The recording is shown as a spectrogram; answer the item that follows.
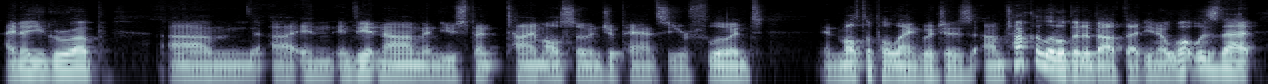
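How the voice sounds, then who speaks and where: A man hosting an interview show, his voice sitting on the low side. He asks long, winding questions, restarting and circling back out of curiosity. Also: moderate pace. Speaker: podcast host.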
